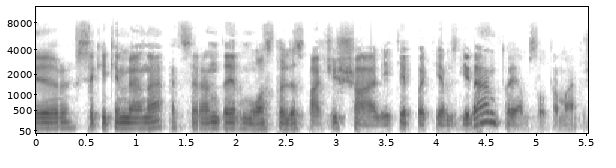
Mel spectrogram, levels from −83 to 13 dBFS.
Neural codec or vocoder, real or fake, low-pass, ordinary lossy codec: autoencoder, 48 kHz, 128 numbers a frame, DAC-VAE, trained on Japanese speech; fake; 10.8 kHz; AAC, 32 kbps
